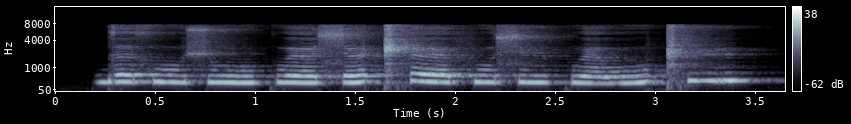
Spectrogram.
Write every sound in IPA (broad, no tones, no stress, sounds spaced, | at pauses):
ɡ əː x uː ʃ uː kʷ œː s œ ǁʰ œː f u s ʉː kʷ œː w u ǁʰ ʉ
